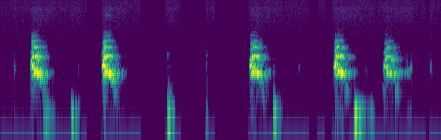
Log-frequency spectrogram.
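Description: A dog barks indoors about six times in short, separated bursts, sounding faint and somewhat distant, with quiet gaps between the barks and no voices.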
